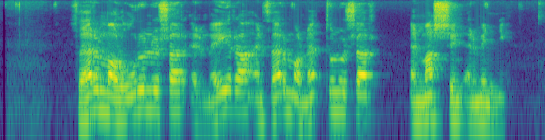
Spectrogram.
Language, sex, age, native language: Icelandic, male, 50-59, Icelandic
